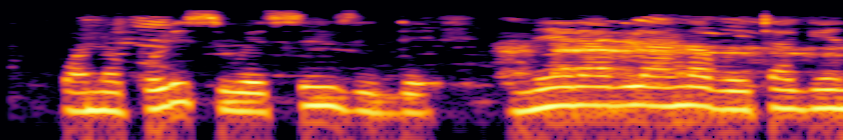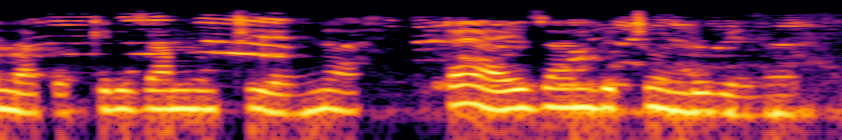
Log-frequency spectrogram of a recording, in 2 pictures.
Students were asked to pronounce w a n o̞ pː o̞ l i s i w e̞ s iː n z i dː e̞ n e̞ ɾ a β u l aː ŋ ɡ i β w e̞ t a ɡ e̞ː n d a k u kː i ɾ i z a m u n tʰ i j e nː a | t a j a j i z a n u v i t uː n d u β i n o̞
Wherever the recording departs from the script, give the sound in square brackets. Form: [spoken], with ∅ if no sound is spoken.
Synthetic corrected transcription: w a n o̞ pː o̞ l i s i w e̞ s iː n z i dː e̞ n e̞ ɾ a β u l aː ŋ ɡ [a] β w e̞ t a ɡ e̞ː n d a k u kː i ɾ i z a m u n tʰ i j e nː a | t a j a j i z a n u [β] i t uː n d u β i n o̞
